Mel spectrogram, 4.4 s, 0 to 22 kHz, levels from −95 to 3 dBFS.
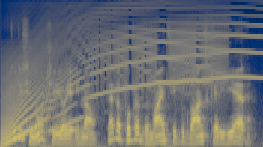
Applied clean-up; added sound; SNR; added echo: none; Screech; 4 dB; none.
